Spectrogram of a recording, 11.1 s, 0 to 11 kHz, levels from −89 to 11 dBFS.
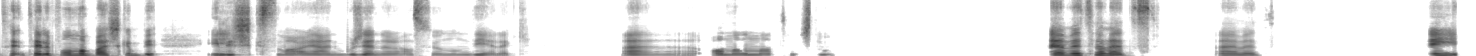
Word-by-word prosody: te 255 Hz, -, 0 dB
telefonla 255 Hz, 0 st, +5 dB
başka 235 Hz, +5 st, +2 dB
bir 390 Hz, -, -1 dB, 0.4 s
ilişkisi 180 Hz, -3 st, +1 dB
var 165 Hz, -, -9 dB
yani 170 Hz, -1 st, -9 dB
bu 195 Hz, -, -8 dB
jenerasyonun 170 Hz, 0 st, -7 dB
diyerek, 165 Hz, -1 st, -13 dB, 0.7 s
eee, 175 Hz, -1 st, -4 dB, 0.4 s
ona 180 Hz, -1 st, -5 dB
anlatmıştım. 180 Hz, -, -10 dB, 1.6 s
Evet, 280 Hz, +4 st, +7 dB
evet. 225 Hz, -9 st, +3 dB, 0.5 s
Evet. 200 Hz, 0 st, -7 dB, 1.2 s
Değil. 250 Hz, -6 st, +5 dB
195 Hz, 90 wpm, -22 LUFS, 175-255 Hz, 1.6 s, Evet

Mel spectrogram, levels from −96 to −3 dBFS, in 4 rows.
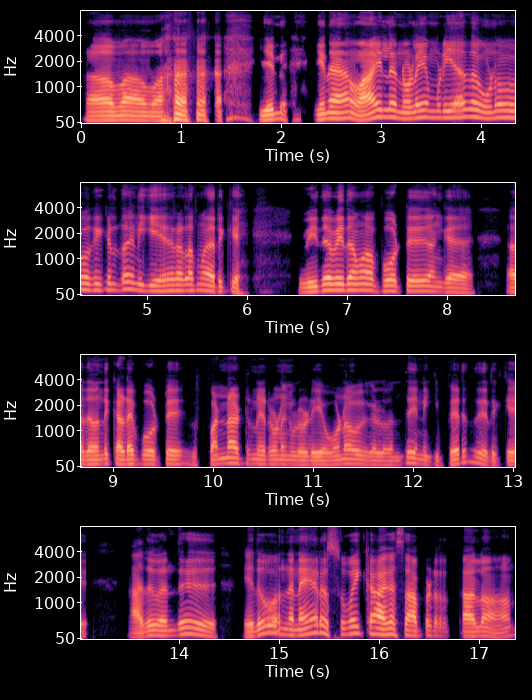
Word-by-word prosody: ஆமா. 115 Hz, +1 st, +4 dB
ஆமா. 110 Hz, -1 st, +2 dB, 1.1 s
என்ன 135 Hz, +2 st, +1 dB, 0.4 s
ஏன்னா 155 Hz, +2 st, +5 dB, 0.2 s
வாயில 190 Hz, +9 st, +6 dB
நுழைய 170 Hz, +5 st, +2 dB
முடியாத 180 Hz, +3 st, +1 dB, 0.2 s
உணவு 180 Hz, +2 st, 0 dB
வகைகள் 165 Hz, 0 st, -4 dB
தான் 190 Hz, 0 st, 0 dB
இன்னிக்கு 145 Hz, -3 st, -2 dB
ஏராளமா 155 Hz, +1 st, -1 dB
இருக்கே. 130 Hz, -1 st, -3 dB, 0.7 s
வித 130 Hz, +5 st, +1 dB
விதமா 165 Hz, 0 st, +3 dB
போட்டு, 140 Hz, -1 st, 0 dB, 0.2 s
அங்க 120 Hz, -2 st, -4 dB, 0.6 s
அத 115 Hz, -, 0 dB
வந்து 120 Hz, +3 st, -3 dB
கட 115 Hz, 0 st, +4 dB
போட்டு, 115 Hz, 0 st, -2 dB, 0.4 s
பன்னாட்டு 130 Hz, +1 st, 0 dB
நிறுவனங்களுடைய 110 Hz, -2 st, -3 dB
உணவுகள் 115 Hz, -4 st, -3 dB
வந்து 100 Hz, +8 st, -7 dB
இன்னைக்கு 105 Hz, -3 st, -10 dB
பெருத்து 140 Hz, +5 st, -2 dB
இருக்கு. 100 Hz, +2 st, -5 dB, 0.6 s
அது 115 Hz, +7 st, -1 dB
வந்து 135 Hz, +6 st, -2 dB, 0.7 s
ஏதோ -, -, 0 dB, 0.2 s
அந்த 145 Hz, -2 st, -1 dB
நேர 185 Hz, +4 st, +1 dB
சுவைக்காக 160 Hz, -2 st, +2 dB
சாப்பிடறதாலும், 115 Hz, -5 st, -1 dB
130 Hz, 120 wpm, -23 LUFS, 115-160 Hz, 1.1 s, வாயில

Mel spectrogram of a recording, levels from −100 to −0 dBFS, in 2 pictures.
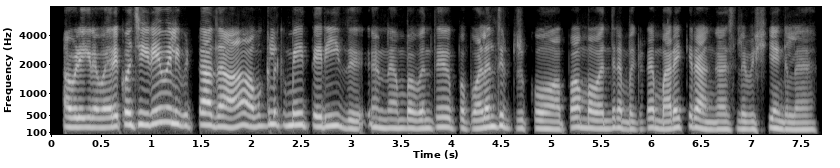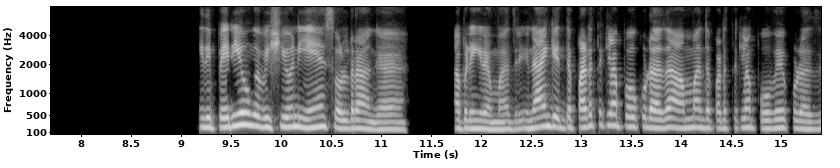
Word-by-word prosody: அப்டிங்கிறமாரி 220 Hz, 0 st, +2 dB
கொஞ்சம் 280 Hz, 0 st, +3 dB
இடைவெளி 315 Hz, +1 st, +3 dB
விட்டா 265 Hz, +3 st, +2 dB
தான் 220 Hz, 0 st, +3 dB
அவுங்களுக்குமே 260 Hz, +2 st, -1 dB, 0.2 s
தெரியிது. 230 Hz, -5 st, -1 dB, 0.4 s
நம்ம 195 Hz, 0 st, -2 dB
வந்து 195 Hz, +3 st, -4 dB
இப்ப 195 Hz, -1 st, -8 dB
வளர்ந்துட்டுருக்கோம். 195 Hz, -4 st, -1 dB
அப்பா, 215 Hz, +6 st, -3 dB
அம்மா 200 Hz, -2 st, -1 dB
வந்து 190 Hz, +3 st, -4 dB
நம்மகிட்ட 175 Hz, +3 st, -5 dB
மறைக்கிறாங்க 190 Hz, -3 st, -1 dB
சில 175 Hz, -1 st, -5 dB
விஷயங்கள. 170 Hz, -4 st, -3 dB, 1.8 s
"இது 220 Hz, -, +3 dB
பெரியவங்க 255 Hz, +3 st, +6 dB
விஷயம்னு 225 Hz, +2 st, +2 dB
ஏன் 230 Hz, 0 st, +3 dB
சொல்றாங்க?" 190 Hz, -3 st, +1 dB, 0.8 s
அப்டிங்கிற 190 Hz, -2 st, +2 dB
மாதிரி. 175 Hz, +2 st, -3 dB
நான் 215 Hz, +2 st, +5 dB
இங்கே 235 Hz, -, +3 dB
இந்த 215 Hz, +1 st, -3 dB
படத்துக்ல்லாம் 255 Hz, +2 st, +1 dB
போ 230 Hz, -, 0 dB
கூடாதா? 210 Hz, -1 st, +3 dB
ஆமா 205 Hz, +2 st, -1 dB
இந்த 200 Hz, -, -2 dB
படத்துக்ல்லாம் 195 Hz, +1 st, -5 dB
போவே 190 Hz, +2 st, 0 dB
கூடாது 175 Hz, -2 st, -3 dB
210 Hz, 140 wpm, -23 LUFS, 190-230 Hz, 1.8 s, பெரியவங்க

